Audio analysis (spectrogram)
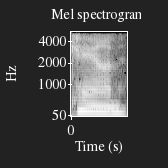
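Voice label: "can", US English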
